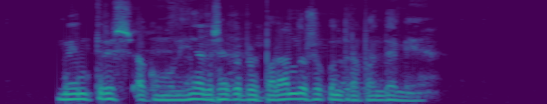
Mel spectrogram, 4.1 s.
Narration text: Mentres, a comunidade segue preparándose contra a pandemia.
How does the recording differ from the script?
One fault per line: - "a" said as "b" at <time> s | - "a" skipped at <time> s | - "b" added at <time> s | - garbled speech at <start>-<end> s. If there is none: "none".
none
